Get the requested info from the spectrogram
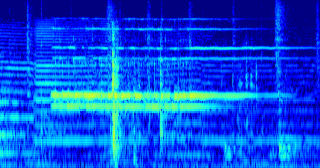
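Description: A telephone bell rings once, a single ring lasting about a second.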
